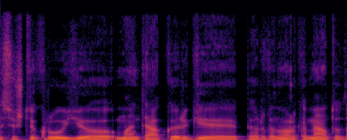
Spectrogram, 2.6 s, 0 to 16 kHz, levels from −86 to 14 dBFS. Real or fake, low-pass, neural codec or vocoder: fake; 14.4 kHz; autoencoder, 48 kHz, 128 numbers a frame, DAC-VAE, trained on Japanese speech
